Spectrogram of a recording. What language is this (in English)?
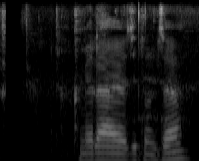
Nepali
